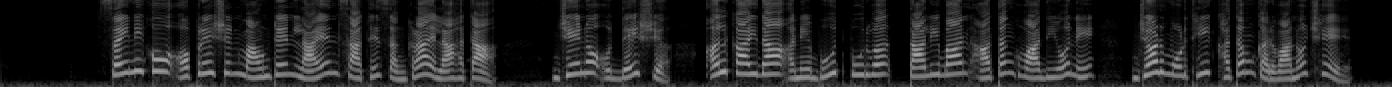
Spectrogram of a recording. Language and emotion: Gujarati, neutral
